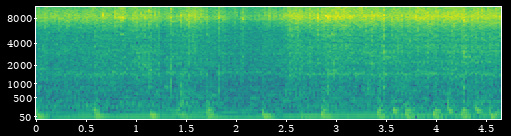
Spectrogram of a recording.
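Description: Chopped onions sizzling in hot oil in a steel pot while a metal slotted spatula stirs them, its strokes knocking and scraping against the pot. The sizzle grows louder about halfway through, and the strokes come quicker near the end.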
